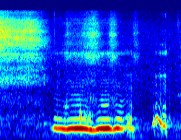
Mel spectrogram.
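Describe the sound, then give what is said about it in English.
A voice imitates a snoring sheep with a drawn-out, wavering nasal drone lasting about a second, followed by a shorter second snort-like sound, moderately loud. “Do you think sheep snore?”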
